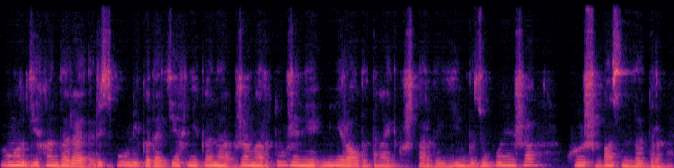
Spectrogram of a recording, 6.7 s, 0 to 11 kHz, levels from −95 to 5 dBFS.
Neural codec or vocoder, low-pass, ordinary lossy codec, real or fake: vocoder, 22.05 kHz, 80 mel bands, HiFi-GAN; none; none; fake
